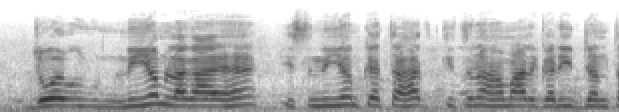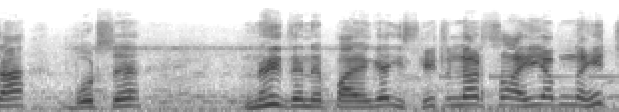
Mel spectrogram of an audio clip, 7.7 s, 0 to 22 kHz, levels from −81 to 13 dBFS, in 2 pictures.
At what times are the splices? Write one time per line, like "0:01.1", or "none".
0:06.4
